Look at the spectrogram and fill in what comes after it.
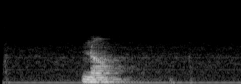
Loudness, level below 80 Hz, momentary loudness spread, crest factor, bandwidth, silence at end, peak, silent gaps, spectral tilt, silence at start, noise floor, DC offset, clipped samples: -20 LUFS; -46 dBFS; 27 LU; 22 dB; 4 kHz; 1.1 s; -2 dBFS; none; -10 dB/octave; 0.8 s; -46 dBFS; under 0.1%; under 0.1%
